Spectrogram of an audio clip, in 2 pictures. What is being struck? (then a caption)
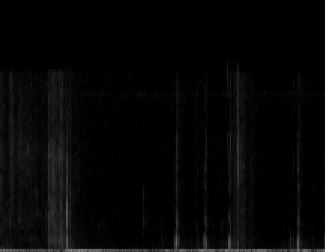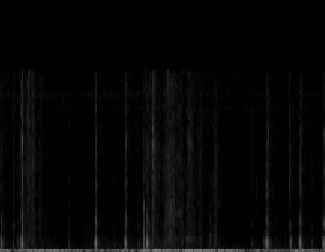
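Metal pen nib on paper. A metal nib pen, held in a gloved hand, makes drawing strokes on a black paper sketchbook page. Short, bright scratches of the nib across the paper come in quick, uneven bursts over a low, steady background hum.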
